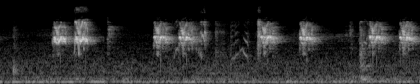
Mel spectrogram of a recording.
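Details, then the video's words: Pet budgie chatter played to make a budgie sing: short harsh chirps in pairs, about one burst per second, with quiet gaps between, over a constant low hum. "Muhabbet kuşu ötüşü, muhabbet kuşu çağırma sesleri!"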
